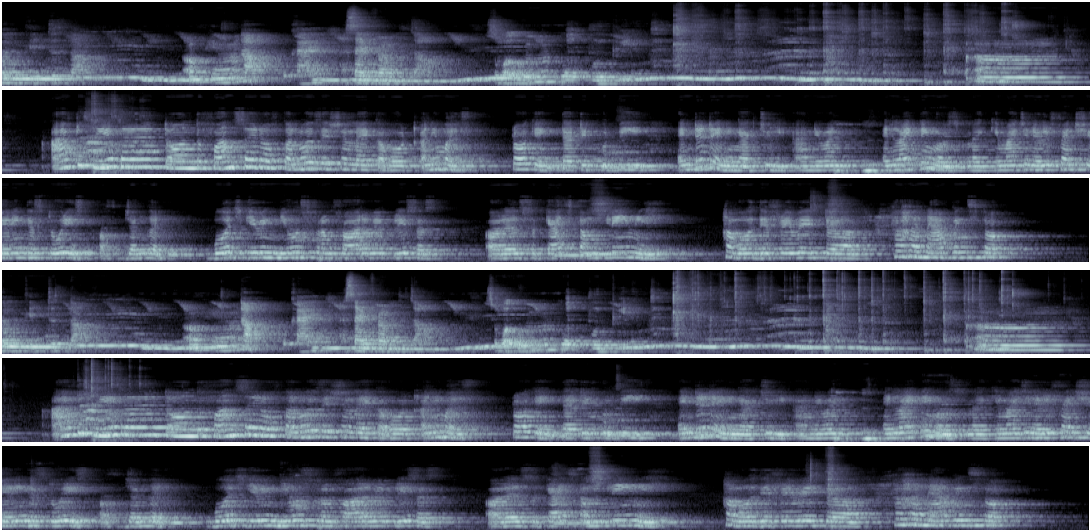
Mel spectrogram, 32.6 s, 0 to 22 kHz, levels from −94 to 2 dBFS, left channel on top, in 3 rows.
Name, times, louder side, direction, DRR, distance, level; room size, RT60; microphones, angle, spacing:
voice 1, 0.0-2.1 2.4-2.5 2.9-8.9 9.7-10.1 11.7-11.9 16.7-17.3 19.2-19.6 20.1-20.4 23.4-23.5 24.7-24.8 27.3-27.8 31.5-31.7, right 1 dB, 75° right, -2 dB, 1.8 m, -26 dB
voice 2, 1.8-2.5 5.2-5.5 9.7-10.6 11.4-15.6 16.0-19.3 19.7-23.4 23.8-26.1 26.6-28.4 29.0-31.7, equal, 55° left, 3 dB, 1.0 m, -24 dB
8.8 x 4.0 x 4.5 m, 1.1 s
head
